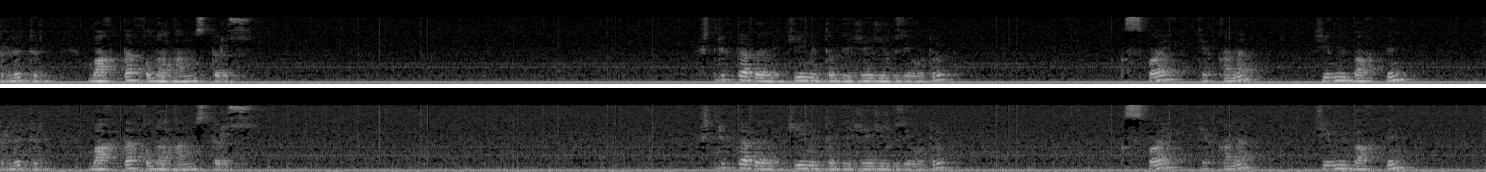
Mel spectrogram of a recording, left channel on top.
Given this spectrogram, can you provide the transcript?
бағытта қолданғанымыз дұрыс. Штрихтарды жеңіл түрде жай жүргізе отырып, қыспай, тек қана жеңіл бағытпен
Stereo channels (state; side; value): normal; both; correlation 0.85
